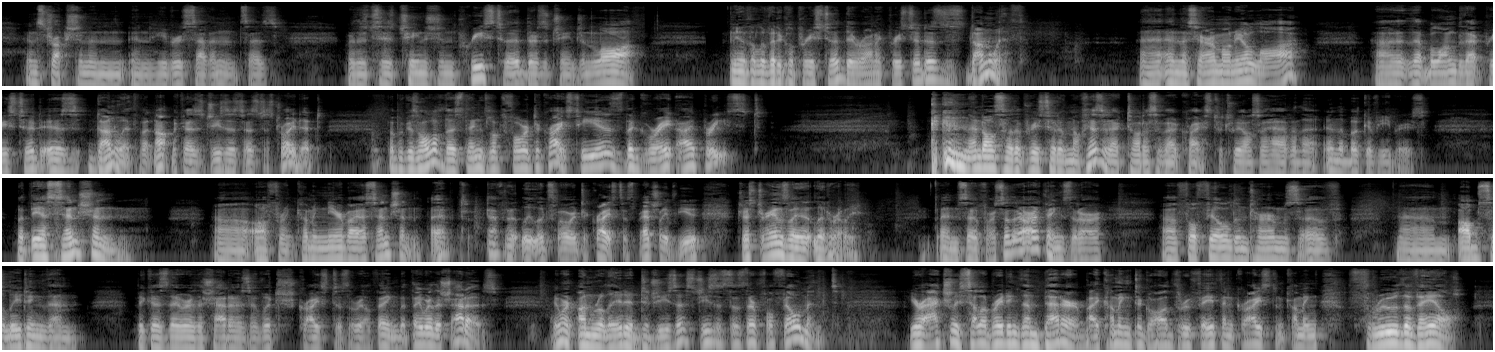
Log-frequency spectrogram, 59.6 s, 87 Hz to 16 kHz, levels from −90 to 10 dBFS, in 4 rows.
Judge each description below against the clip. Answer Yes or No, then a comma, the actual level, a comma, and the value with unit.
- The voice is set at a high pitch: No, low, 105 Hz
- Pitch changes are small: No, average, 4.1 semitones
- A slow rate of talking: No, average, 170 wpm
